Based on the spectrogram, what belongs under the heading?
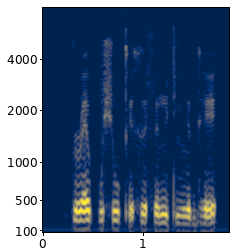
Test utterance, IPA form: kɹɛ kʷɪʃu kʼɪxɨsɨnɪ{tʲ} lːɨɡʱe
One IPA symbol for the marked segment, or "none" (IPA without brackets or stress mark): tʲ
